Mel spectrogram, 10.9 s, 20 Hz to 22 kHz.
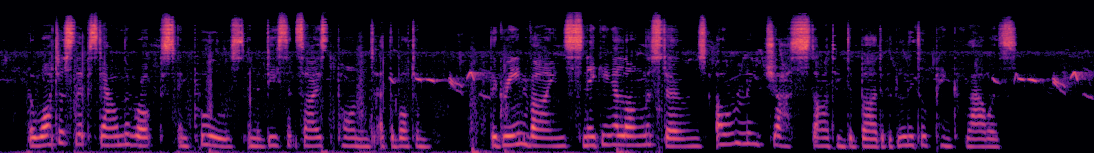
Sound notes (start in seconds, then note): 9.6 birds chirping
